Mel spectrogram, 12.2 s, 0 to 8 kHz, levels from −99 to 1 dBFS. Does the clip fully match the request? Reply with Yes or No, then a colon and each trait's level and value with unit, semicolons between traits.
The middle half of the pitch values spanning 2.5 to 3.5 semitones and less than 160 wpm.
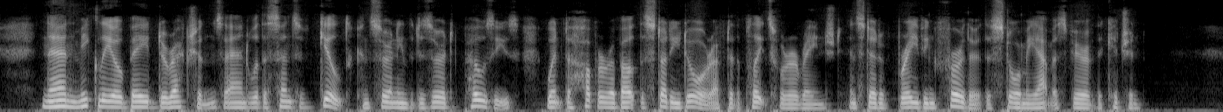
No: average, 2.9 semitones; average, 175 wpm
